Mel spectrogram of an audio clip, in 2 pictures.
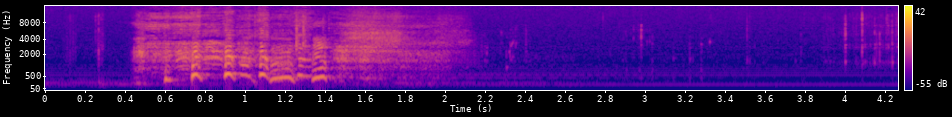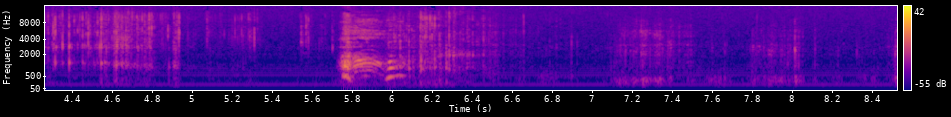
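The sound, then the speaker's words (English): Loud crunching as someone bites into a crispy fried chicken tender, a big burst followed by quieter chewing and a second sharp crunch, with a low steady hum underneath. “Can you hear that crunch?”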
